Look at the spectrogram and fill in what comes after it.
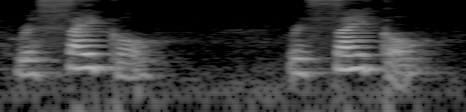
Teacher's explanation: we stress the second syllable recycle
